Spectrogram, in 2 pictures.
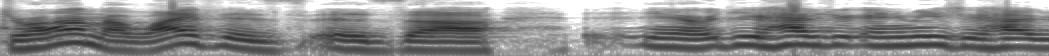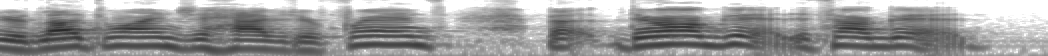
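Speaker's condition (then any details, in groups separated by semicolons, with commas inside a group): Cerebral palsy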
